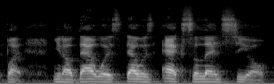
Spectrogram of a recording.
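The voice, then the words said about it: Bad put-on Italian accent. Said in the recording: “my best Italian impersonation. Okay, so I get it was bad”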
